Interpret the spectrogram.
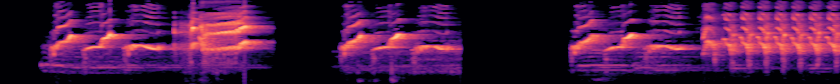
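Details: Repeated phrases of stepped, climbing cockatiel whistles separated by silences. The final phrase runs into a fast, buzzy, pulsing trill of high notes.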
